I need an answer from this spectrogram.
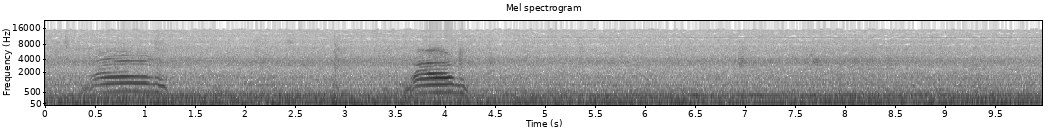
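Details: Little cat giving two clear arched meows a few seconds apart, each rising then falling in pitch with rich harmonics, the second slightly louder, followed by quiet low background rumble.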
